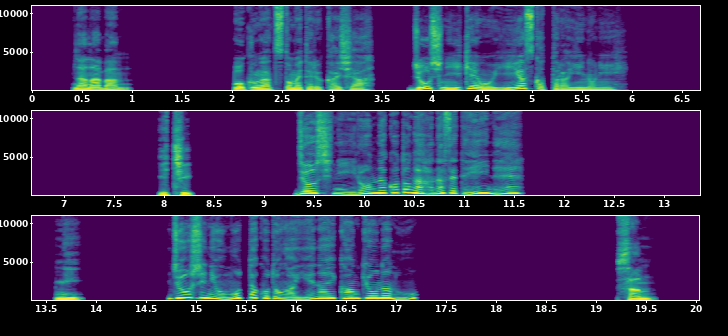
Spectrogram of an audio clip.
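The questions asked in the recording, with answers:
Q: 僕が勤めてる会社、上司に意見を言いやすかったらいいのに。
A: 2: 上司に思ったことが言えない環境なの?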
